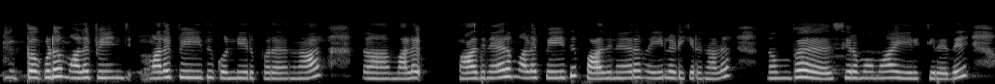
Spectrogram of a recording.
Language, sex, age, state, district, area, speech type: Tamil, female, 18-30, Tamil Nadu, Nagapattinam, rural, spontaneous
